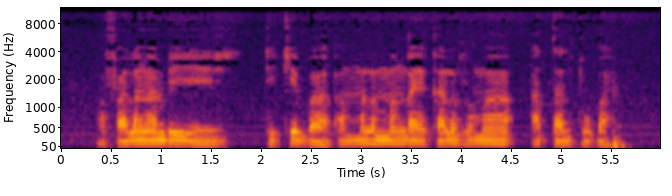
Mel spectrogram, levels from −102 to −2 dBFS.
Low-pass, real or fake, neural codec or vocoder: 10.8 kHz; real; none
